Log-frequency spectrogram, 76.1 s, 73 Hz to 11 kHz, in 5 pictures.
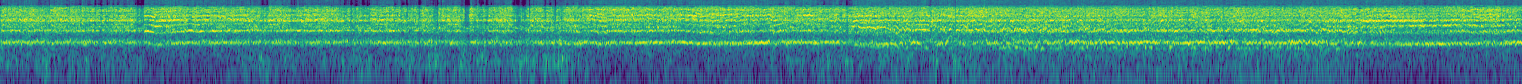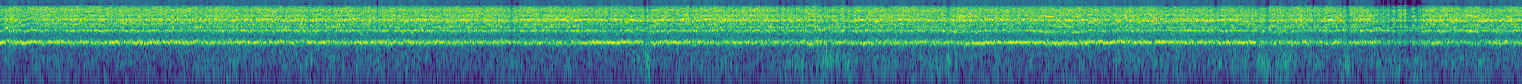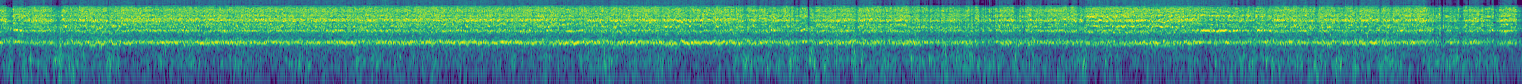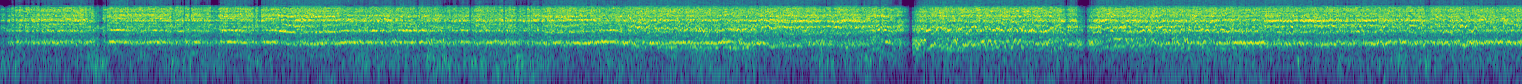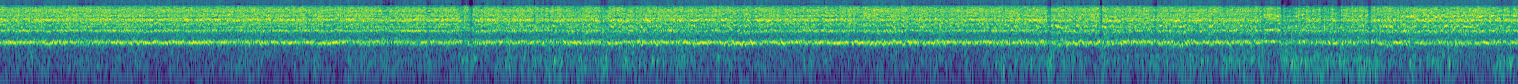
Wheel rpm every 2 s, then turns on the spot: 230, 230, 230, 230, 210, 200, 200, 210, 230, 230, 230, 230, 230, 230, 240, 230, 230, 230, 220, 230, 230, 230, 240, 240, 230, 230, 200, 150, 150, 210, 230, 230, 240, 230, 220, 230, 230, 220.
none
